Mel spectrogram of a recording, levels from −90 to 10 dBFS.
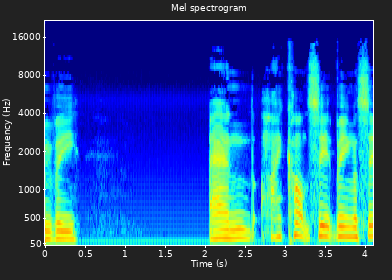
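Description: Speech with mains buzz throughout: a steady, raspy 50 Hz buzz, roughly 35 dB below the speech, from switching spikes every 10 ms, showing as evenly spaced harmonic lines into the kilohertz range.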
